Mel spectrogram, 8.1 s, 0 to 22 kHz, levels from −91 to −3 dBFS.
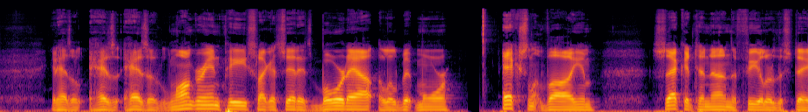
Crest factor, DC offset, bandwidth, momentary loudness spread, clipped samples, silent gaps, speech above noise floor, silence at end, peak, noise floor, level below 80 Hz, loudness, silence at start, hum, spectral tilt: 18 dB; under 0.1%; 15.5 kHz; 8 LU; under 0.1%; 4.72-4.79 s; 26 dB; 0 s; -2 dBFS; -46 dBFS; -36 dBFS; -20 LUFS; 0.5 s; none; -5.5 dB/octave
